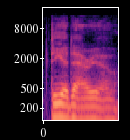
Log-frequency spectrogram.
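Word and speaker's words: D'Addario: If it's D apostrophe, you say D and then the rest of the word. So Diaquisto, Diodario.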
